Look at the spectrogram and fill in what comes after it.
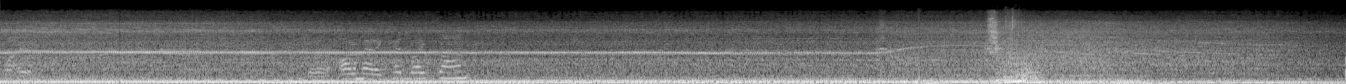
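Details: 1986 Chevy C10 with a swapped 6.0 LQ9 V8 and 4L80E transmission, filmed under the hood: a deep, even idle holds a steady rhythm with a faint constant whine and no knocks or stumbles; normal idle.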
